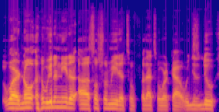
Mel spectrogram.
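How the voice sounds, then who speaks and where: A slangy, joking man with a New York accent co-hosts a casual sports podcast. His voice sits at an average pitch. It is recorded dry, with very little room sound. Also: fast talker, a little mellow, no room sound. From New York City. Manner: slangy, jokey, peppered with "bro" and "yo". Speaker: podcast co-host.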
